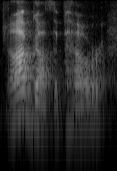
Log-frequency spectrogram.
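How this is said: It sounds depressing, with the pitch dropping down. The speaker calls it wrong. "It sounds like the most depressing thing you've ever seen or said"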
